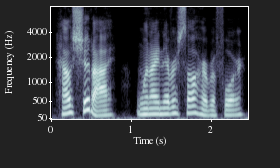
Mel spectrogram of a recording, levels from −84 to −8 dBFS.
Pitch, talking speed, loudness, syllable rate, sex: 155 Hz, 220 wpm, -18 LUFS, 6.1 syllables/s, male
